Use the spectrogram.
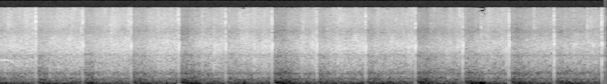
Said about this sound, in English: Come on, that deserves a clap, doesn't it?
